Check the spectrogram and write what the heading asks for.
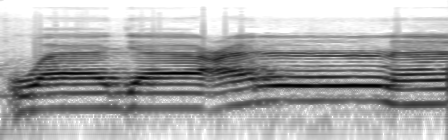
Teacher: kalau tawasud artinya dia enggak tertahan tapi dia enggak betul-betul ngalir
